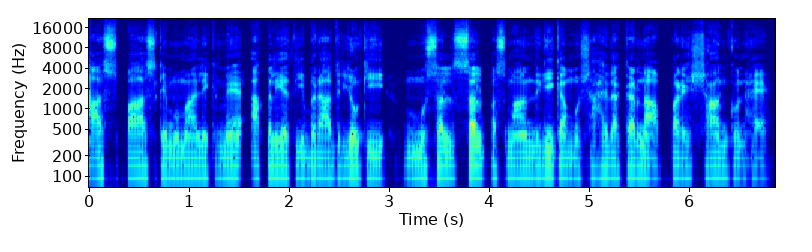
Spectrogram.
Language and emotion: Urdu, angry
